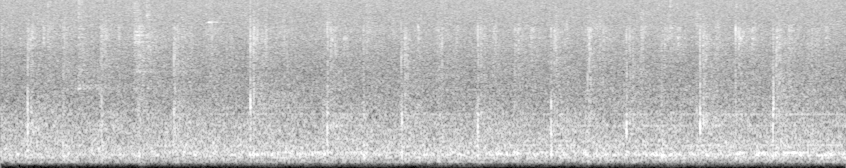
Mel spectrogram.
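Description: Sneakers landing and pushing off on a hardwood gym floor as two people jump forward and back over a line: irregular light thuds and scuffs, about one or two a second, over steady room noise.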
